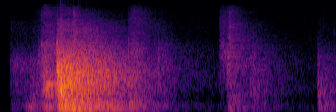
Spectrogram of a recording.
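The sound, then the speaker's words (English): A door is closed with one loud, full thump. Two shorter, softer knocks follow as it settles, with nothing else around it. “I'm just gonna close the door because it will distract me.”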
